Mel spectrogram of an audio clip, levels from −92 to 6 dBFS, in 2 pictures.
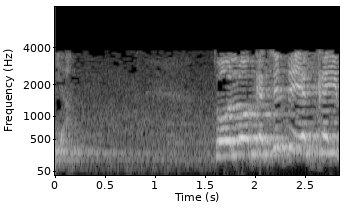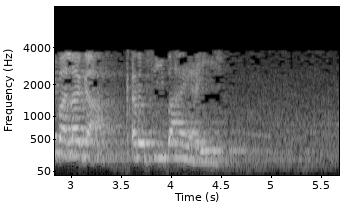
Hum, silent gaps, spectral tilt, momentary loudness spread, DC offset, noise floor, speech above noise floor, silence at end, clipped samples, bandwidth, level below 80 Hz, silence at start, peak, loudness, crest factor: none; none; -9 dB/octave; 21 LU; under 0.1%; -42 dBFS; 24 dB; 0 s; under 0.1%; 4 kHz; -66 dBFS; 0 s; -4 dBFS; -19 LUFS; 18 dB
